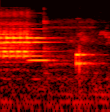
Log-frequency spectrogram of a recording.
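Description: An incoming call rings on a telephone with a bright electronic ringtone: one short melodic burst, then a brief higher chirp, close and clear.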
